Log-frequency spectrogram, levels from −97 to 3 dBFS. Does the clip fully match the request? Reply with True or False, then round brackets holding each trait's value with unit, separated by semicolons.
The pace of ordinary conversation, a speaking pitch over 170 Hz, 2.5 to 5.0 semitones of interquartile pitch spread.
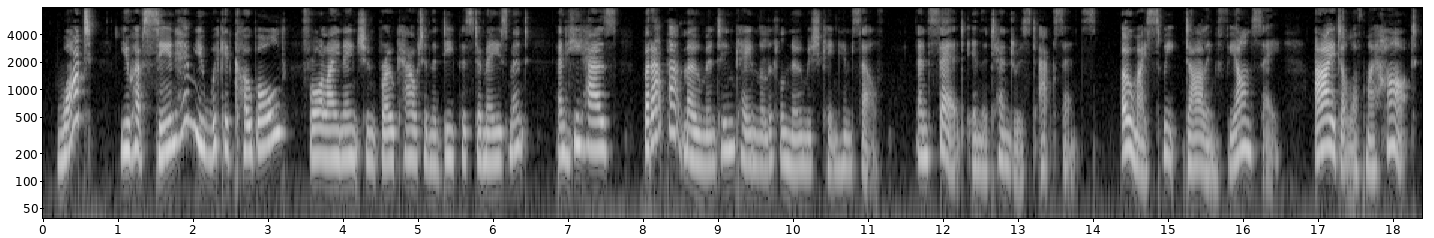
False (150 wpm; 185 Hz; 5.5 semitones)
